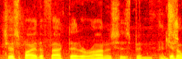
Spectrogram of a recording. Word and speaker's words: Aranas: Well, the majority said Aranas. Aranas, and it's not over yet. Don't take that wrong. And I have no horse in this race, I but think just by the fact that Aranas has been in just so going much to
